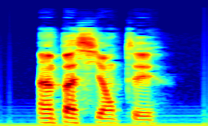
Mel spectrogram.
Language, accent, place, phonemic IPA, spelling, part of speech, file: French, France, Lyon, /ɛ̃.pa.sjɑ̃.te/, impatienter, verb, LL-Q150 (fra)-impatienter.wav
- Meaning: 1. to make, become impatient 2. to be losing patience, to get restless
